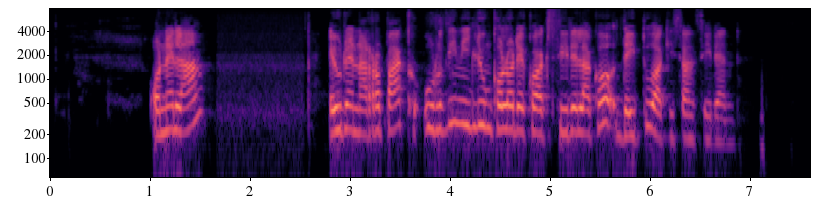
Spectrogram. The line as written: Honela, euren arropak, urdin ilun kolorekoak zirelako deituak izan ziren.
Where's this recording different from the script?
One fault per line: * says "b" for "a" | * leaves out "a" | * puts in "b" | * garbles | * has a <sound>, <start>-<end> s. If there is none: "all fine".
all fine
